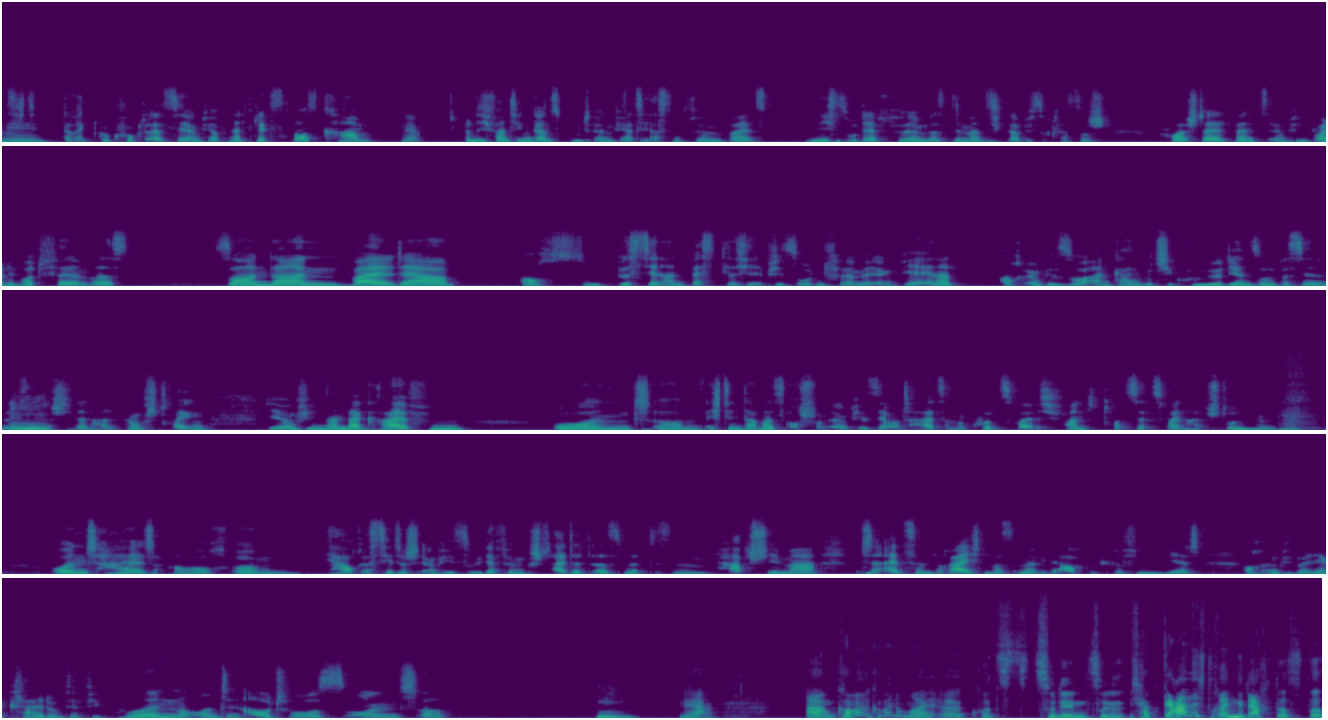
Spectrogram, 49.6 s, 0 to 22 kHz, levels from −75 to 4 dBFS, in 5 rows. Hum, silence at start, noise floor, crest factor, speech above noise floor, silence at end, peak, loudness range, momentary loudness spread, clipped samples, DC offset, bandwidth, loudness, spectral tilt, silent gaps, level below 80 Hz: none; 0 s; -63 dBFS; 26 dB; 29 dB; 0 s; -8 dBFS; 8 LU; 14 LU; under 0.1%; under 0.1%; 17.5 kHz; -34 LUFS; -4.5 dB/octave; none; -62 dBFS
